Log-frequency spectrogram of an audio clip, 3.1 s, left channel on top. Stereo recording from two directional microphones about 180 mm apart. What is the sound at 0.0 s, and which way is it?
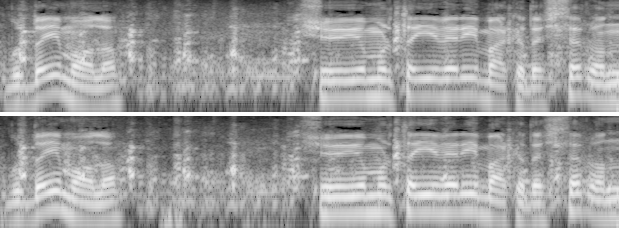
Speech, 15° right (ahead or behind).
